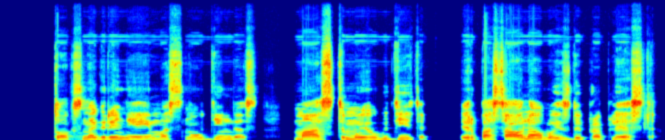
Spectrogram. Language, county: Lithuanian, Kaunas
